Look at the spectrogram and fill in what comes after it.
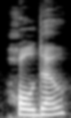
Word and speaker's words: Holdo: Holdo. – Holdo. Hold up. – H-O-L-D-O.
